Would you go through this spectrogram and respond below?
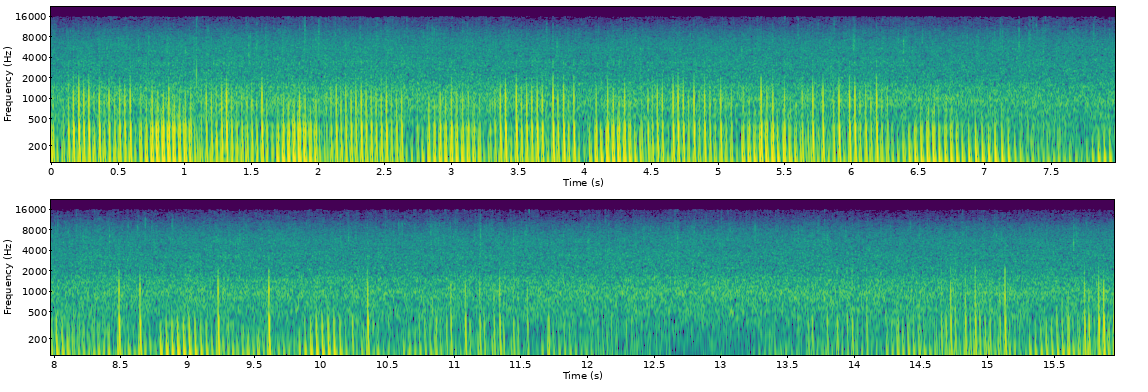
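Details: Relaxed, sleepy orange tabby and calico cats purring: a low rumble pulsing with their breathing fills the first half, then fades as falling rain and scattered drips take over.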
